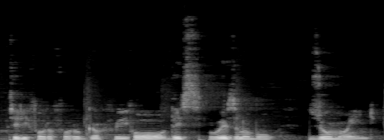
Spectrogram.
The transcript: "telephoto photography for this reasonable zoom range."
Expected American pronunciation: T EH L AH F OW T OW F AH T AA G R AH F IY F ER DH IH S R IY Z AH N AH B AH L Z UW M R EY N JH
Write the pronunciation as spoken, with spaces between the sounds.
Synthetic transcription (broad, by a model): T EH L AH F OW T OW F AH T AA G R AH F IY F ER DH IH S R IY Z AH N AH B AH L Z UW M R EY N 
